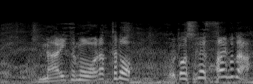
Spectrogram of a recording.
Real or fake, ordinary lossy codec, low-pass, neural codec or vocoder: fake; none; none; codec, 16 kHz, 2 kbps, FreqCodec, larger model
